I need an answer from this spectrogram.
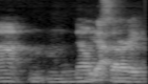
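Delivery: put-on curt, dismissive voice. Imitating another speaker shutting people down: imitating someone curtly shutting people down. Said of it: "You're really good at shutting people down like that".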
